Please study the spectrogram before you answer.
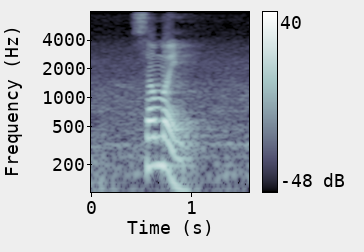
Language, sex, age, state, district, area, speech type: Gujarati, male, 45-60, Gujarat, Surat, urban, read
